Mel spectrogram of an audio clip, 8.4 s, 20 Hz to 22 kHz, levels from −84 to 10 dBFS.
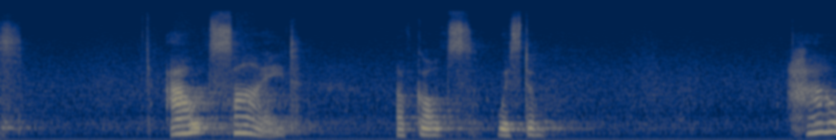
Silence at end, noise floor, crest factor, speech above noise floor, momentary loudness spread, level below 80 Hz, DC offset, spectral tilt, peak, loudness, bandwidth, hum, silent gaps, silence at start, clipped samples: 0 s; -60 dBFS; 22 dB; 29 dB; 24 LU; -72 dBFS; under 0.1%; -3.5 dB/octave; -14 dBFS; -32 LUFS; 16 kHz; none; none; 0 s; under 0.1%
